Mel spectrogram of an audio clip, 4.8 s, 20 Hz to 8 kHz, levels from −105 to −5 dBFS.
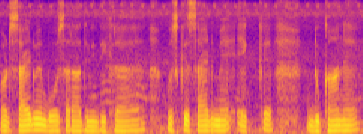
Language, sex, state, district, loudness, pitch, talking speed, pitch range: Hindi, male, Jharkhand, Ranchi, -16 LUFS, 110 Hz, 160 wpm, 105-115 Hz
